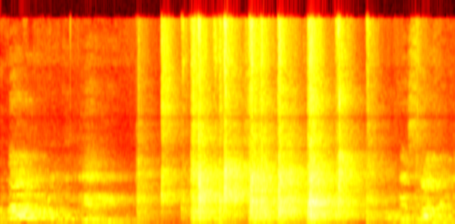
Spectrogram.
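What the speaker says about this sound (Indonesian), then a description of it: "Tepuk tangan dulu untuk Gary." A classroom of students breaks into a burst of clapping for a classmate, several seconds of brisk, close applause, with a teacher's voice speaking just before and after it.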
